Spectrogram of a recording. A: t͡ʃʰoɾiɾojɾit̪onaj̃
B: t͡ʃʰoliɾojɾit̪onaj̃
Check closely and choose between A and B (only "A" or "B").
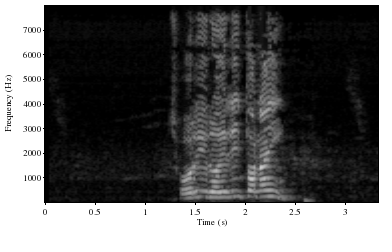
A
